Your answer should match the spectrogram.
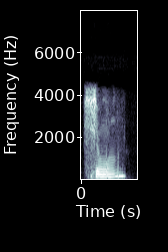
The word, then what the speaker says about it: synagoge: They're the three Greek words that give us the compound word, which we pronounce in English as synagogue, synagoge.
